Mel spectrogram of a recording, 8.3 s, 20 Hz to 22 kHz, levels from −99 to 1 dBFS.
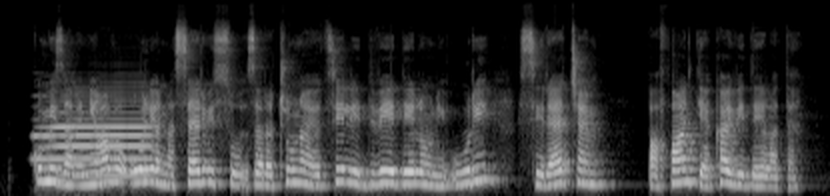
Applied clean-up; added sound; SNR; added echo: neural mask model RNNoise.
